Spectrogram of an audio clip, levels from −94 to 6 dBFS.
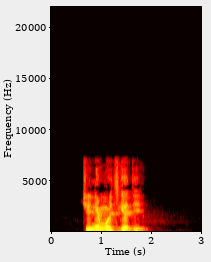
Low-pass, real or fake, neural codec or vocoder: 7.2 kHz; real; none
